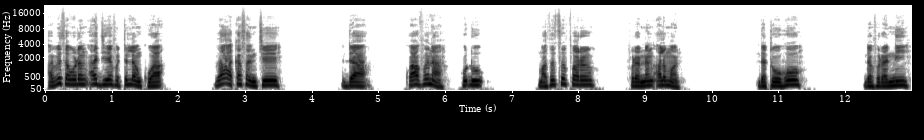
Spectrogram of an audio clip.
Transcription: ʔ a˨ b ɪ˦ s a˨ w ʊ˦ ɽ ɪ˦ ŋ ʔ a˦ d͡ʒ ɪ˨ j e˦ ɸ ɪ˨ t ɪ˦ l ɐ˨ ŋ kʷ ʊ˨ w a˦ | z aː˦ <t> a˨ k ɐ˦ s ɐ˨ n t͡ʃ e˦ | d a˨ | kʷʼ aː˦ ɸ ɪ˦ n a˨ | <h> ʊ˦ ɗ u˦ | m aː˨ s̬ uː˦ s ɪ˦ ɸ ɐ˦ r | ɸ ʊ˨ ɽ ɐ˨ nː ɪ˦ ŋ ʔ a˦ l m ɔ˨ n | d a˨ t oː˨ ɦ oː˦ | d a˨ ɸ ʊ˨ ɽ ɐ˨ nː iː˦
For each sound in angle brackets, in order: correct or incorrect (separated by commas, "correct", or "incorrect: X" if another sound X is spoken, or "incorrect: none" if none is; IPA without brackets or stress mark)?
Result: incorrect: ʔ, correct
